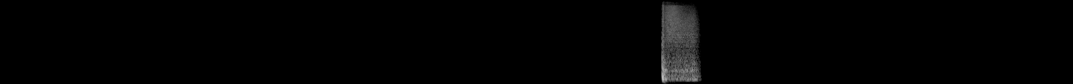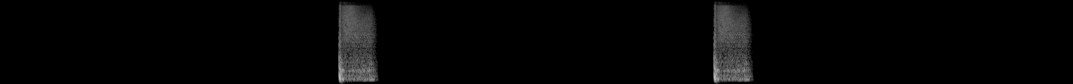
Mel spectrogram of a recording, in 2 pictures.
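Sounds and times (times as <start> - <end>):
snare drum hits: 6.6 - 7.0, 14.2 - 14.6, 17.9 - 18.3.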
